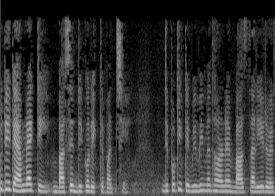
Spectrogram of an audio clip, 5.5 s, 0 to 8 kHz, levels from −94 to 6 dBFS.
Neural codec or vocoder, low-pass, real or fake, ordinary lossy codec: codec, 16 kHz, 0.5 kbps, FunCodec, trained on LibriTTS, 25 frames a second; 7.2 kHz; fake; MP3, 32 kbps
